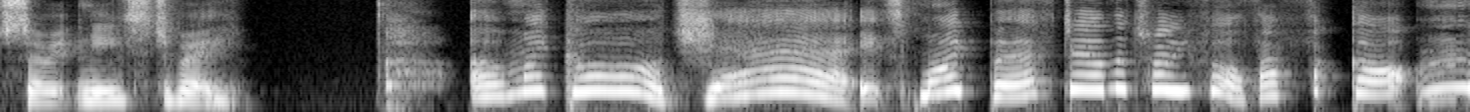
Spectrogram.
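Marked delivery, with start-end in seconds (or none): 2.3-7.3 very high, fake forgetful surprise, sudden remembering. Showing a viewer how to mention a birthday: fake forgetful surprise. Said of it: "you need to say it like you've forgotten".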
